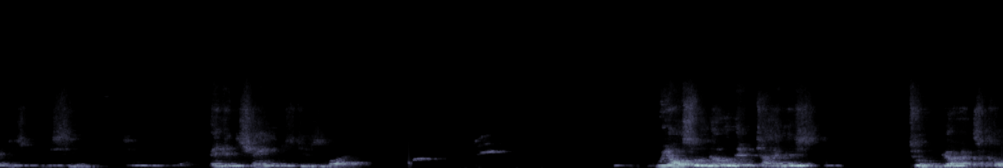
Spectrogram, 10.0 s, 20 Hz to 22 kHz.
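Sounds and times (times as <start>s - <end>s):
whistle-like squeaks: 4.1s - 5.2s.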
